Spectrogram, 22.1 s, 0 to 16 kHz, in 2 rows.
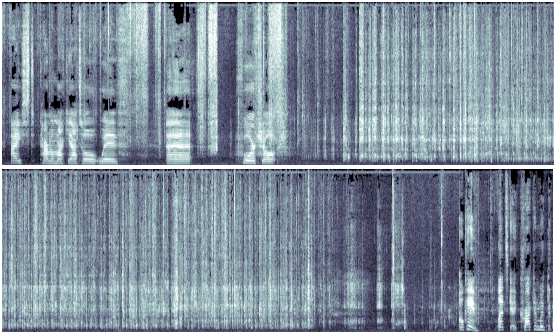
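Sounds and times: ice cubes rattling in cup: 5.1 - 20.2.

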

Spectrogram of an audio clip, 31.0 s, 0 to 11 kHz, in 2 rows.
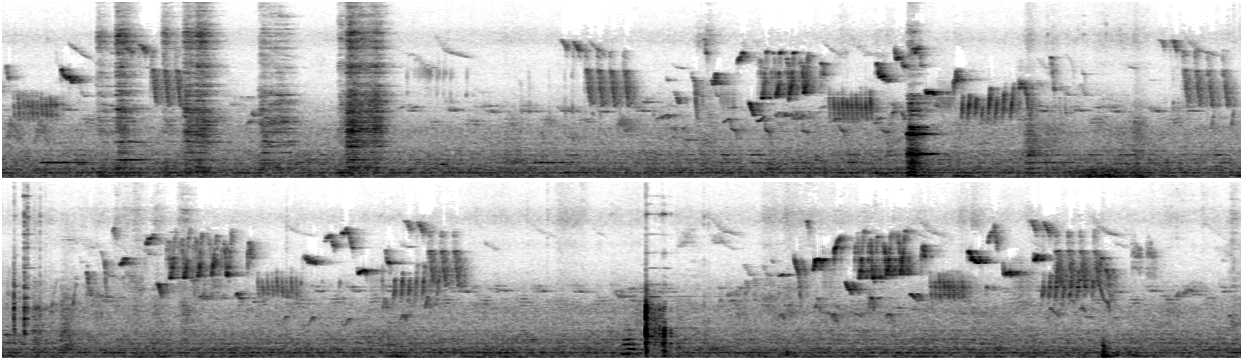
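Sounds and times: low background hum: 0.0 - 30.9
small birds chirping: 0.0 - 30.9.

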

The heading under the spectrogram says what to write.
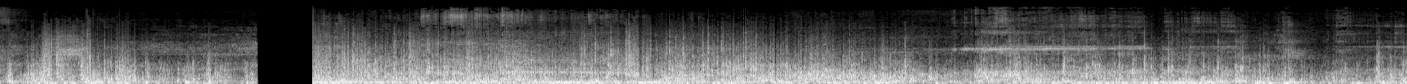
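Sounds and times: wind noise on microphone: 0.0 - 14.0
motorcycle engine: 3.5 - 14.0.

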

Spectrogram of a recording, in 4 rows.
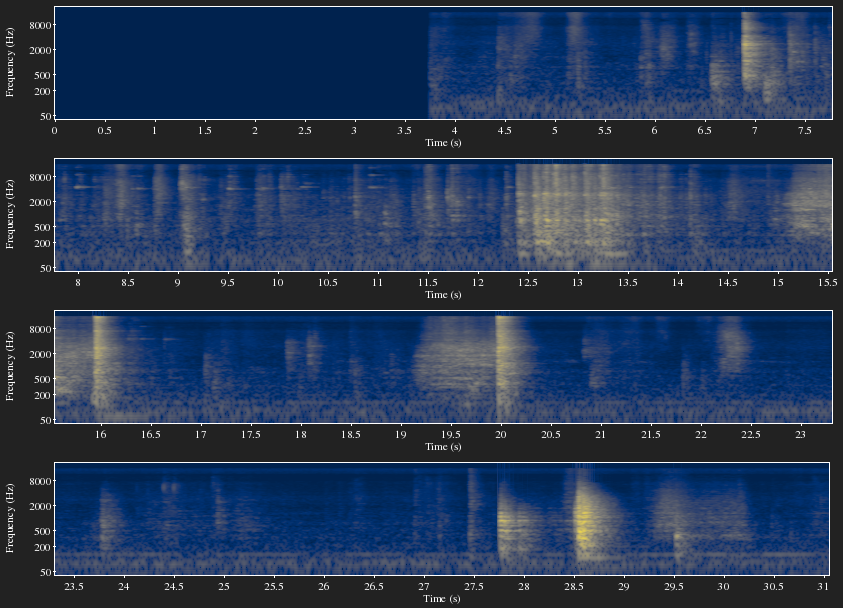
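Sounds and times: wooden parts scraping as slid: 12.7 - 16.3, 19.1 - 20.2.

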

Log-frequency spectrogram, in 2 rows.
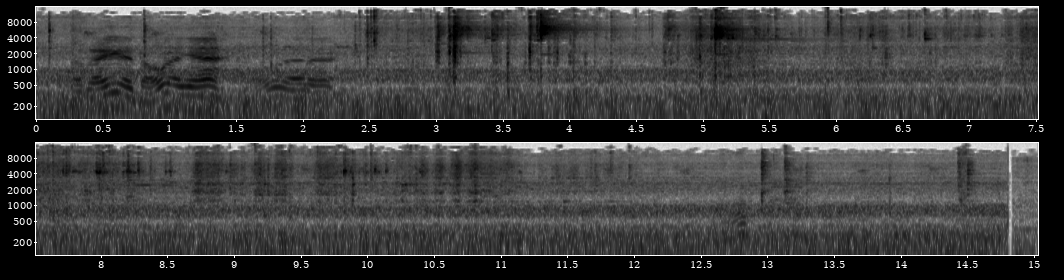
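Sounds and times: steady low rumble: 0.0 - 15.0
crawfish shells clattering: 2.4 - 12.1.

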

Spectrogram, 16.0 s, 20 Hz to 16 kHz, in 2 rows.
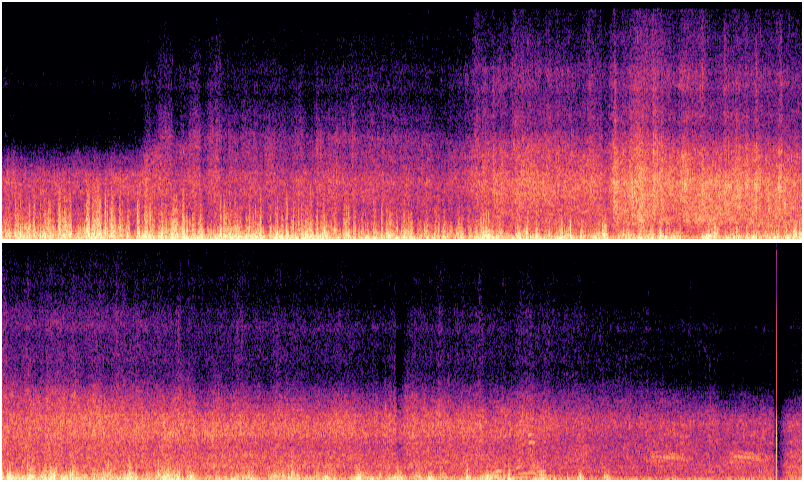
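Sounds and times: car road noise: 0.0 - 16.0
wind buffeting microphone: 0.0 - 16.0.

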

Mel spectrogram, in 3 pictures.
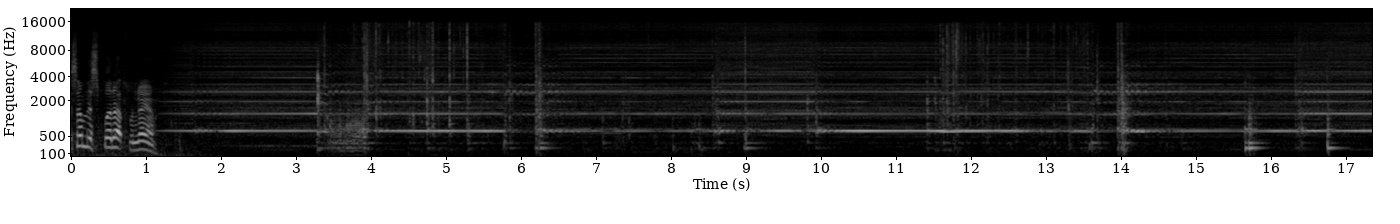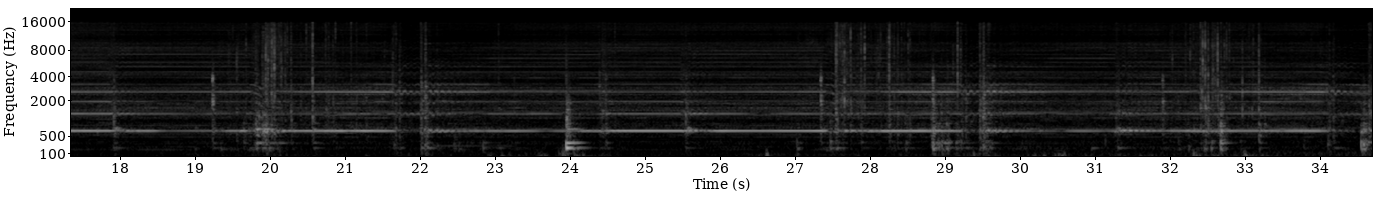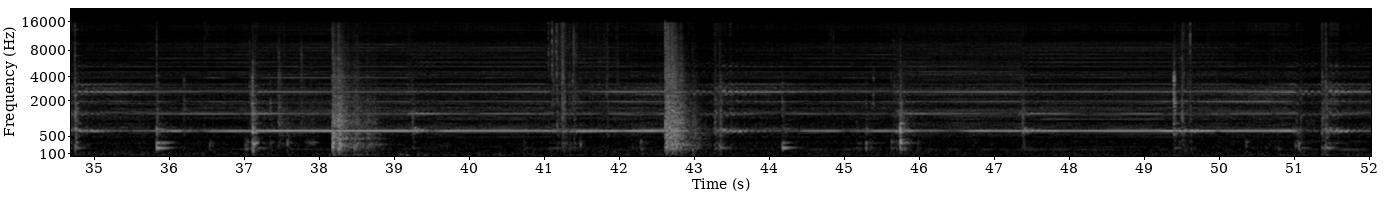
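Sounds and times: log splitter humming: 0.0 - 52.0
wood cracking and knocking: 3.8 - 5.4, 11.4 - 13.6, 19.5 - 20.9, 27.4 - 29.2, 31.9 - 33.2, 41.0 - 42.0.

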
